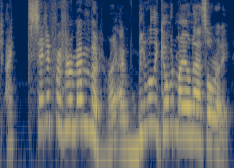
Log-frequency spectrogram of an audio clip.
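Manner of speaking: high, loud, fast defensive protest; mock defensive self. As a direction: rattle it off high, loud and indignant. Quoting herself defensively.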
